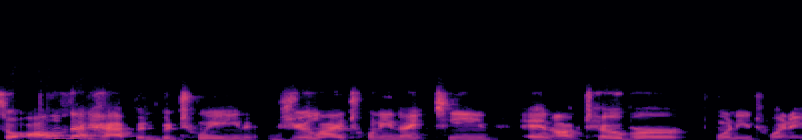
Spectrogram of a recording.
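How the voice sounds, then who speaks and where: A woman's normal speaking voice, fairly high-pitched and lively in intonation, at a fairly slow pace with hardly any pauses. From Texas, Houston. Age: 30s. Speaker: nonprofit founder, breast cancer survivor, media professional. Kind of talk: interview testimony.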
